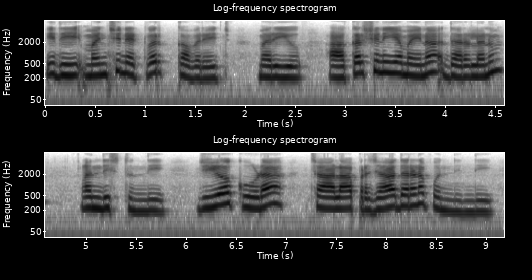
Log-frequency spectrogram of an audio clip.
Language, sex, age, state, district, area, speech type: Telugu, female, 30-45, Andhra Pradesh, Konaseema, rural, spontaneous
